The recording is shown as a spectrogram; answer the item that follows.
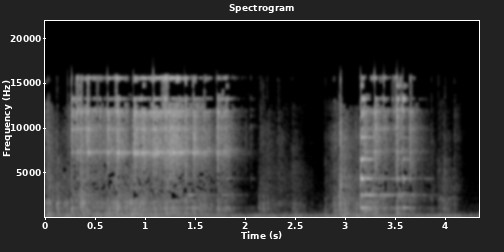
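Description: M&M's candies poured from a bag into a glass bowl, a quick rattle of hard candy pieces clicking against the glass for about two seconds, then a few more shaken in about three seconds in.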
